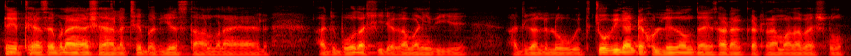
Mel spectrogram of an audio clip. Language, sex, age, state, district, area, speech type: Dogri, male, 30-45, Jammu and Kashmir, Reasi, rural, spontaneous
